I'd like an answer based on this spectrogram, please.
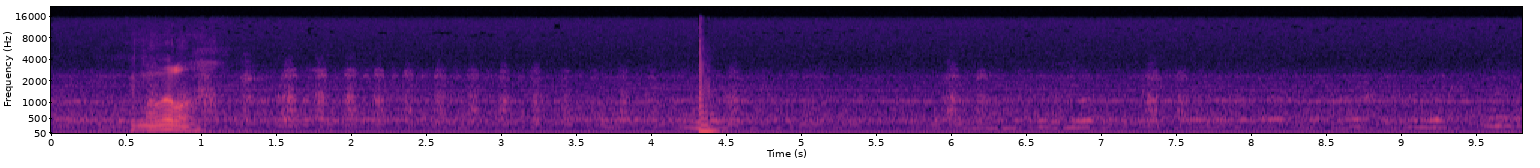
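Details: Honey bees in a hive at "The Mountain", dated 22/6/29, inspected during a dry spell, the colony busting with honey, queen present with brood of all stages. A steady low droning hum persists throughout, with a brief human voice near the start and one sharp click.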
